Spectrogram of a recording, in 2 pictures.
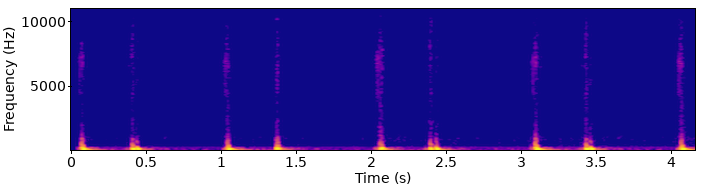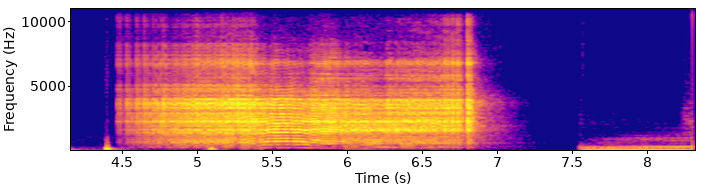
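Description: Heartbeat sound effect: paired low thumps, lub-dub, about once a second. After about four seconds it gives way to a swelling sustained effect with a sweep that rises and falls, which cuts off; a spooky music track with a steady low drone begins near the end.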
